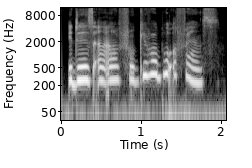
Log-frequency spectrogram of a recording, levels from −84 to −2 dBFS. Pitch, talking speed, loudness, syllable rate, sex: 275 Hz, 145 wpm, -15 LUFS, 6.0 syllables/s, female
